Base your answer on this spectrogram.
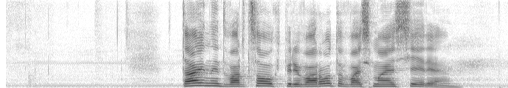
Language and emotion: Russian, neutral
